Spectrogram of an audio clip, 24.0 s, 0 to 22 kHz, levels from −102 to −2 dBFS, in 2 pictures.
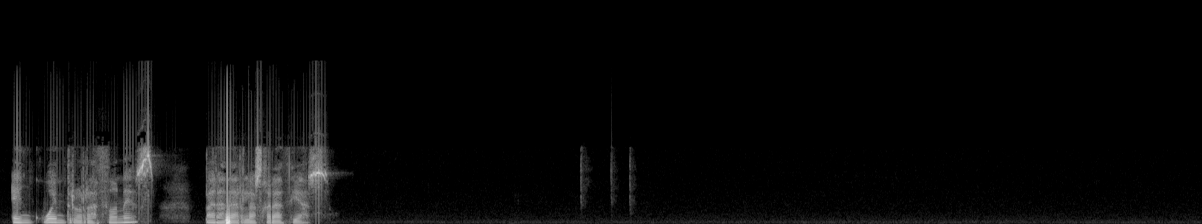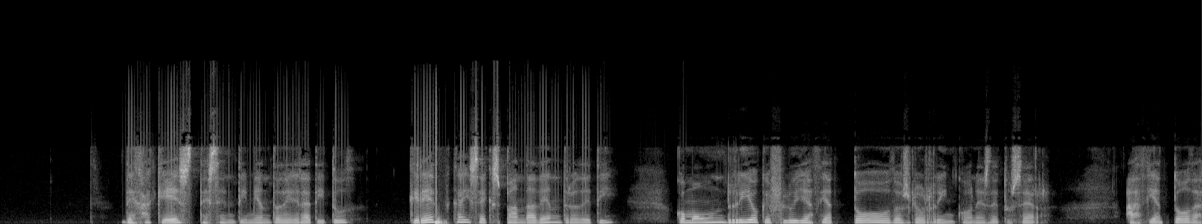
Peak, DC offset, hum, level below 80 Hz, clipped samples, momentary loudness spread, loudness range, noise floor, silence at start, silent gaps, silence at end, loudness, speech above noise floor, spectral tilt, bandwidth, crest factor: -4 dBFS; under 0.1%; none; -60 dBFS; under 0.1%; 10 LU; 8 LU; -85 dBFS; 0.1 s; none; 0 s; -33 LUFS; 52 dB; -4.5 dB/octave; 15 kHz; 32 dB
